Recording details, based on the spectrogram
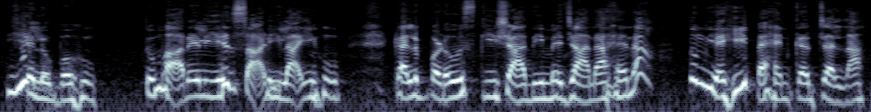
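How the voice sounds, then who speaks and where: A woman voicing a domineering middle-aged mother-in-law in a cartoon story, loud and scolding. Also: on the high side, lively intonation, normal speed, breathy edge, no room sound. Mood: doting. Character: bossy middle-aged mother-in-law, favors one son.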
